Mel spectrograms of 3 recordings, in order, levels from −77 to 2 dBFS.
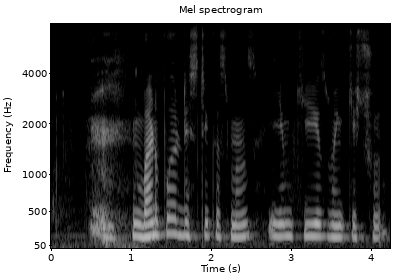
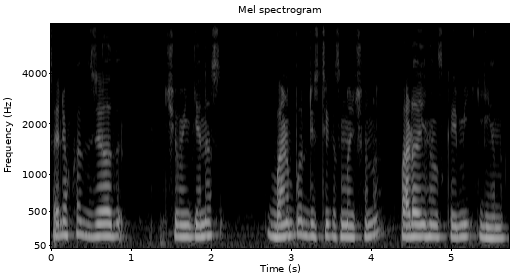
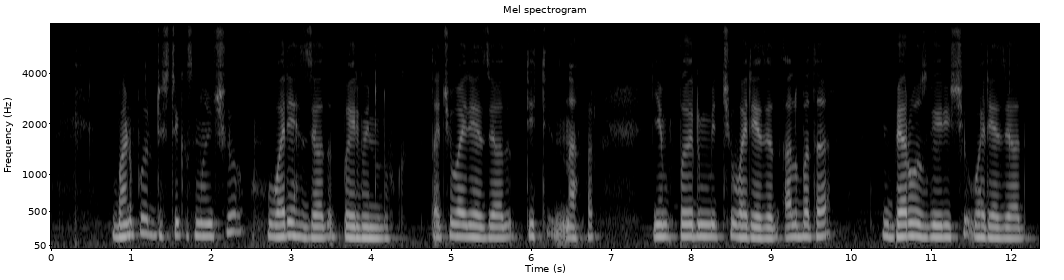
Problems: background sounds at intervals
